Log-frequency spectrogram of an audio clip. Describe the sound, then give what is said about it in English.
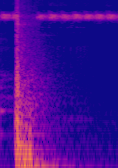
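A cicada inside the room gives a steady, thin high-pitched buzz that runs through the whole moment, briefly interrupted by a single dull, heavy thump near the start. No one speaks. “Our guest, Madam Cicada, has joined us for another installment of the Good Friends Reading Club.”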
